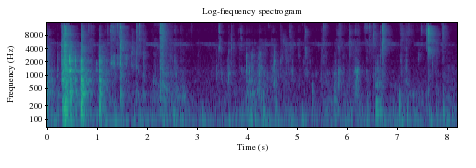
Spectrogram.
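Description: A lobster shell cracks and crunches.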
